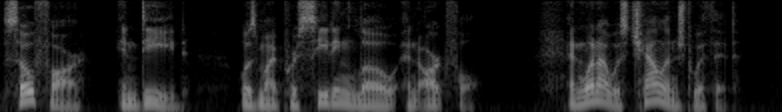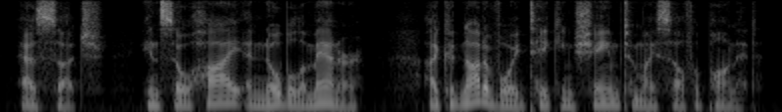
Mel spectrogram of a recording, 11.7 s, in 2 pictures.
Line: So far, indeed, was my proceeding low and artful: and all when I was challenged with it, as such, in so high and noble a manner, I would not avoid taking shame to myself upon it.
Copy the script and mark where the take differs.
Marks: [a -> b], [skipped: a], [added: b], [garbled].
So far, indeed, was my proceeding low and artful: and [skipped: all] when I was challenged with it, as such, in so high and noble a manner, I [would -> could] not avoid taking shame to myself upon it.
